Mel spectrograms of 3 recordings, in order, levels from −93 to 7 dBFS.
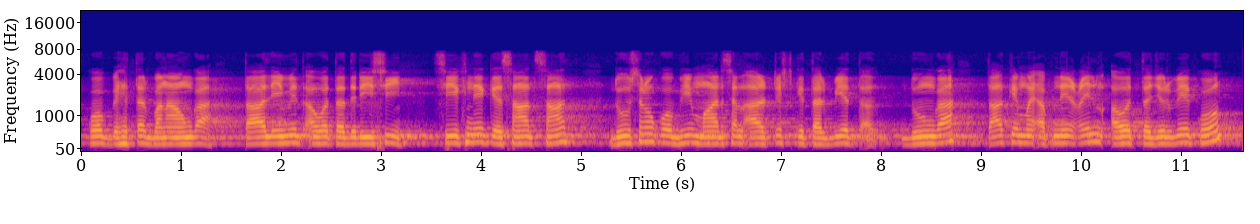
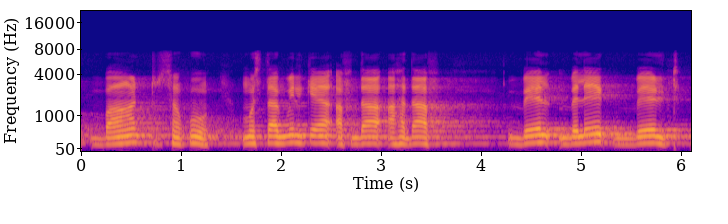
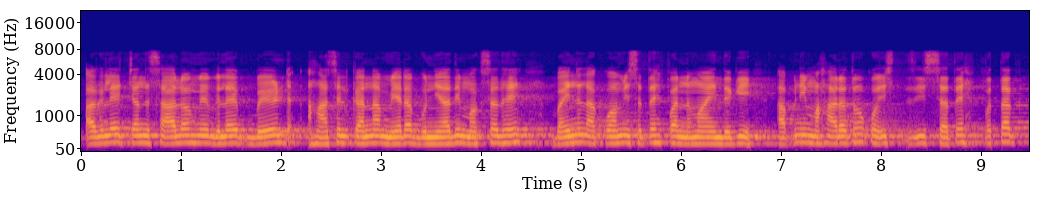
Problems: constant background noise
